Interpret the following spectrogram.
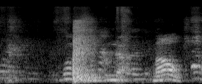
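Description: A sudden loud slam about three-quarters of a second in, amid people's voices.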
